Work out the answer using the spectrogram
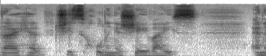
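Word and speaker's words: shave ice: had she's holding a shap ice and it's not shaved ice it's shave with no D on the end that's how it's pronounced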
